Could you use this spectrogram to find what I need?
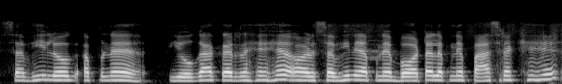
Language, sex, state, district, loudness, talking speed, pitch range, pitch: Hindi, female, Bihar, Patna, -13 LUFS, 170 wpm, 185-200 Hz, 195 Hz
